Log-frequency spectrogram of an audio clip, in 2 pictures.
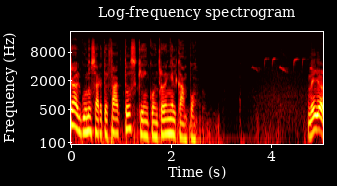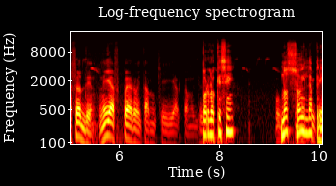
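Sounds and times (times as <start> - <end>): small birds chirping: 3.4 - 10.0.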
